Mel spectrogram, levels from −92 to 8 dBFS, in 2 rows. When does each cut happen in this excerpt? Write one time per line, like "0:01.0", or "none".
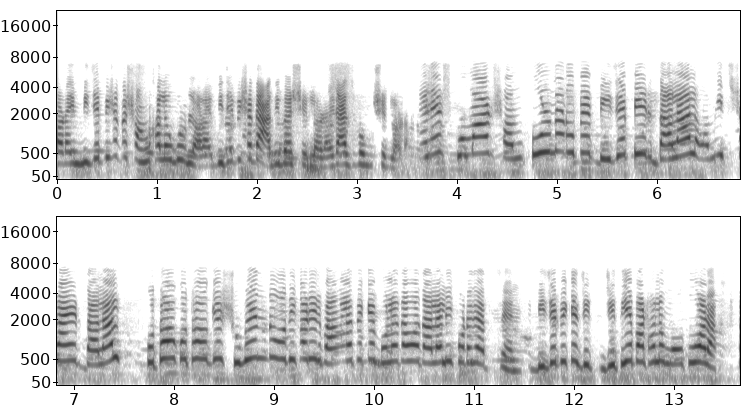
0:03.8
0:11.5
